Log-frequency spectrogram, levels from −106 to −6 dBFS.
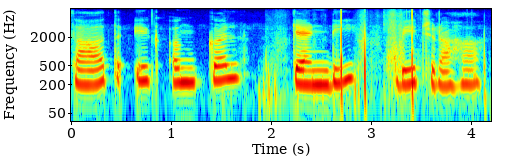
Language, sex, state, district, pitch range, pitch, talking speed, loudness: Hindi, female, Himachal Pradesh, Shimla, 205-245 Hz, 220 Hz, 85 wpm, -22 LUFS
